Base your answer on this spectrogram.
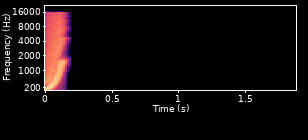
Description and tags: Jump sound or Power Up sound
A sound you can use in a platformer game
